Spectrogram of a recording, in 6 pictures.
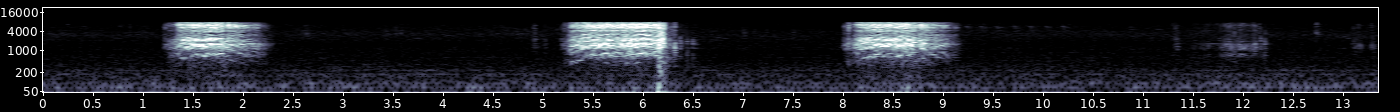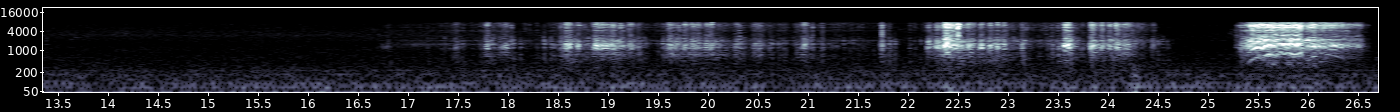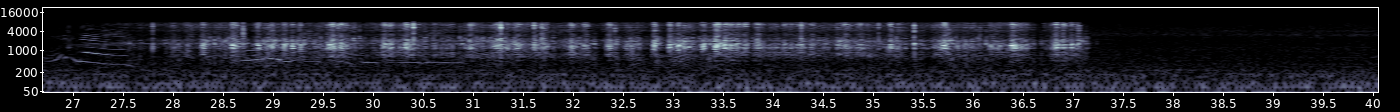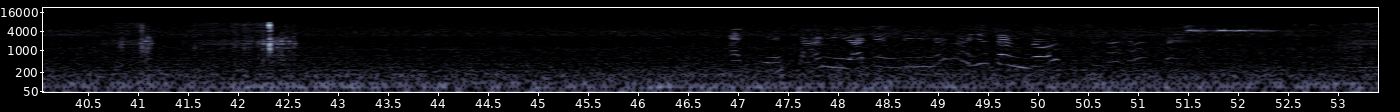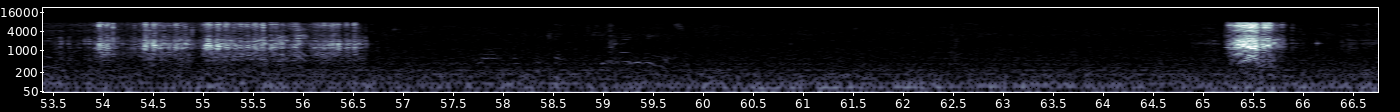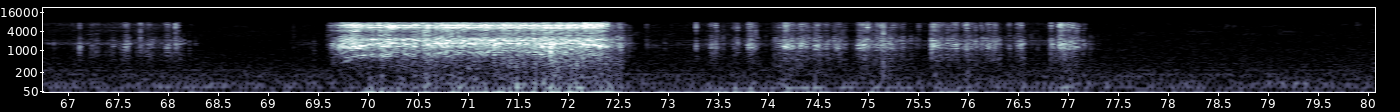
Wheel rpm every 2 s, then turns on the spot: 40, 0, 50, 30, 40, 0, 0, 0, 0, 20, 10, 30, 50, 20, 30, 20, 20, 20, 10, 0, 0, 0, 0, 0, 0, 0, 0, 20, 10, 0, 0, 0, 10, 10, 40, 190, 40, 20, 10, 0.
18-24 28-38 54-56 72-78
